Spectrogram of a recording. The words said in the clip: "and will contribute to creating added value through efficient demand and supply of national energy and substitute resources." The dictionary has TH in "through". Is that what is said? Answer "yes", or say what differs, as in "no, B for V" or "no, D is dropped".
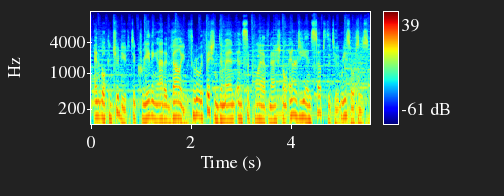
yes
